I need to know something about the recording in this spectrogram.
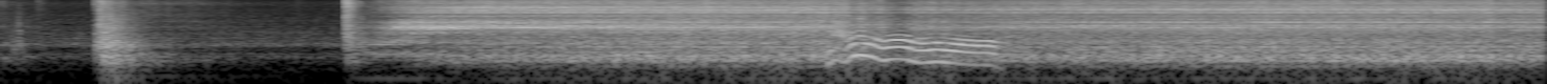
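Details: Ariston RV dryer running after its thermostat was rewired (black wire top, orange bottom): a couple of clicks, then the drum spins up to a steady even hum with brief chirps as it turns; running normally.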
